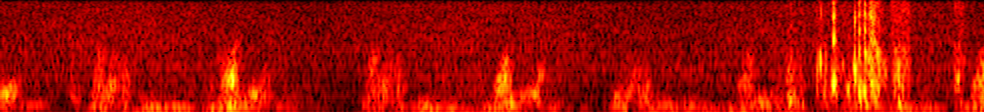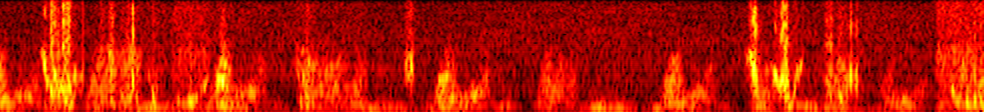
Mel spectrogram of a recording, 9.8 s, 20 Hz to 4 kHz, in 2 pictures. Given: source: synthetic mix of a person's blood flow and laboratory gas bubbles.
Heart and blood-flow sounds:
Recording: Doppler ultrasound of blood flow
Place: precordium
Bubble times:
3.92-4.04 s: bubbles
4.07-4.56 s: bubbles
4.77-4.83 s: bubbles
5.12-5.33 s: bubbles
5.38-5.75 s: bubbles
5.78-5.98 s: bubbles
6.39-6.76 s: bubbles
6.94-7.00 s: bubbles
8.64-8.94 s: bubbles
9.04-9.24 s: bubbles
9.60-9.85 s: bubbles
From the record:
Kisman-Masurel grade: 233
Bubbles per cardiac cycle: several, 3 to 8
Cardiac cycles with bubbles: 50 to 99%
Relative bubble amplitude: loud (0.450 to 0.775)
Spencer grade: 3 (all of the cardiac periods contain showers or single bubble signals, but not dominating or overriding the cardiac motion signals)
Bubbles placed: only in the low amplitude regions of the cardiac cycle

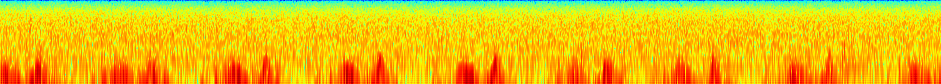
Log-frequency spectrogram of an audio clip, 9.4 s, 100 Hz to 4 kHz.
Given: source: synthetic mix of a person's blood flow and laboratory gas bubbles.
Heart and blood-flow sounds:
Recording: Doppler ultrasound of blood flow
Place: precordium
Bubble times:
5.78-5.87 s: bubbles
8.38-8.61 s: bubbles
From the record:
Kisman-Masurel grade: 122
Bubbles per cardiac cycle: 1 to 2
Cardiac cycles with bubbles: 10 to 50%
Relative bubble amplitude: moderate (0.250 to 0.450)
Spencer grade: 2 (many but less than half of the cardiac periods contain bubble signals, singularly or in groups)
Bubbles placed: only in the low amplitude regions of the cardiac cycle

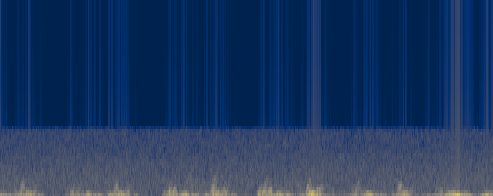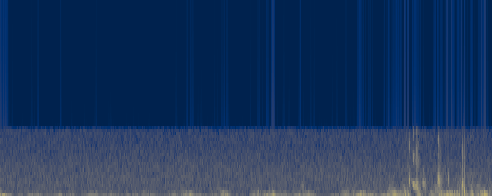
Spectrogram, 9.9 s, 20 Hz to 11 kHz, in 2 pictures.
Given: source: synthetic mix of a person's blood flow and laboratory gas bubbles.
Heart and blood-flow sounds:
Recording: Doppler ultrasound of blood flow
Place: precordium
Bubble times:
8.94-9.20 s: bubbles
9.28-9.69 s: bubbles
From the record:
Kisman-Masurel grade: 212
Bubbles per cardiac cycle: several, 3 to 8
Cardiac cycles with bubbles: 1 to 10%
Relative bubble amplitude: moderate (0.250 to 0.450)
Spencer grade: 1 (occasional bubble signal discernible with the cardiac motion signal, with majority of cardiac periods free of bubbles)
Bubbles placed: only in the low amplitude regions of the cardiac cycle

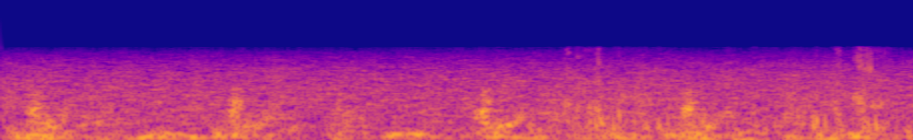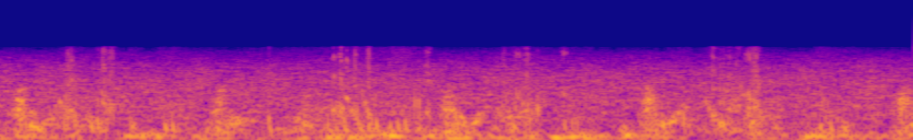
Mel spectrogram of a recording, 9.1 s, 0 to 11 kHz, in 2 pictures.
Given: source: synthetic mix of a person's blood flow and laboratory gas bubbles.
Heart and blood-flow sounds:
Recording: Doppler ultrasound of blood flow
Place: precordium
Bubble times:
0.00-0.02 s: bubbles
2.62-2.69 s: bubbles
2.80-3.38 s: bubbles
3.74-4.51 s: bubbles
4.83-5.17 s: bubbles
5.20-5.27 s: bubbles
5.33-5.53 s: bubbles
5.87-5.96 s: bubbles
6.00-6.74 s: bubbles
7.03-7.53 s: bubbles
7.89-8.02 s: bubbles
8.06-8.41 s: bubbles
8.62-8.87 s: bubbles
From the record:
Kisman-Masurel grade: 332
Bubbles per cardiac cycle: rolling drumbeat, 9 or more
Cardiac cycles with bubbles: 50 to 99%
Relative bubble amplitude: moderate (0.250 to 0.450)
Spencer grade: 3 (all of the cardiac periods contain showers or single bubble signals, but not dominating or overriding the cardiac motion signals)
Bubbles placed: only in the low amplitude regions of the cardiac cycle

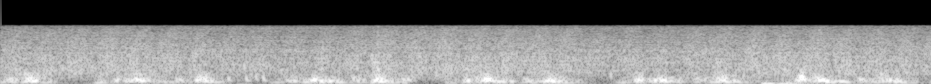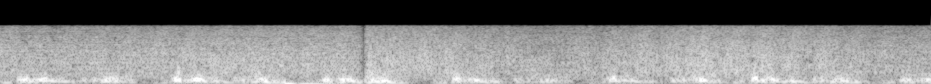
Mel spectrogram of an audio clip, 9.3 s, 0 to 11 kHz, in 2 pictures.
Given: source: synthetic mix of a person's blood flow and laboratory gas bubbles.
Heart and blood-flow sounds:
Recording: Doppler ultrasound of blood flow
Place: precordium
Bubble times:
1.11-1.53 s: bubbles
1.84-2.09 s: bubbles
3.01-3.09 s: bubbles
5.53-5.58 s: bubbles
From the record:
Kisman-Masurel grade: 121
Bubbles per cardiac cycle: 1 to 2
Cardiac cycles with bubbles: 10 to 50%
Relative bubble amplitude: barely perceptible (0.100 to 0.250)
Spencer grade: 2 (many but less than half of the cardiac periods contain bubble signals, singularly or in groups)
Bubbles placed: anywhere in the cardiac cycle

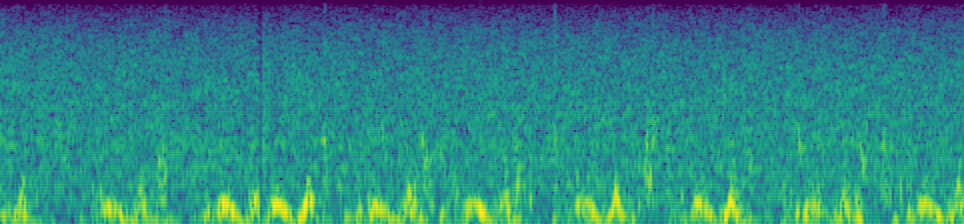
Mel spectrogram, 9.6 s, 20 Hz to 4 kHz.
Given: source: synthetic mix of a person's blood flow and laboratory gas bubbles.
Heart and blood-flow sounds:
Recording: Doppler ultrasound of blood flow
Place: precordium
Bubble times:
0.33-0.41 s: bubbles
0.46-0.62 s: bubbles
0.66-0.73 s: bubbles
0.94-1.24 s: bubbles
1.54-1.70 s: bubbles
2.46-2.60 s: bubbles
3.21-3.31 s: bubbles
3.39-3.43 s: bubbles
3.81-3.88 s: bubbles
4.10-4.58 s: bubbles
5.10-5.63 s: bubbles
5.72-5.92 s: bubbles
6.35-6.88 s: bubbles
7.44-7.55 s: bubbles
7.81-8.03 s: bubbles
8.16-8.25 s: bubbles
8.51-9.14 s: bubbles
From the record:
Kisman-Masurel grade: 242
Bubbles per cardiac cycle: several, 3 to 8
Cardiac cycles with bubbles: 100%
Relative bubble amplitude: moderate (0.250 to 0.450)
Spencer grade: 3 (all of the cardiac periods contain showers or single bubble signals, but not dominating or overriding the cardiac motion signals)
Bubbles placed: only in the low amplitude regions of the cardiac cycle

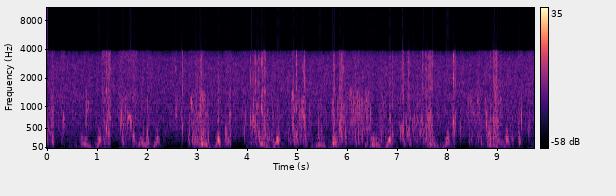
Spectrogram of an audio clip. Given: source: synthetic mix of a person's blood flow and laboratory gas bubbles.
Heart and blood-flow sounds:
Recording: Doppler ultrasound of blood flow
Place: precordium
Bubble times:
0.00-0.15 s: bubbles
0.26-0.35 s: bubbles
0.75-0.84 s: bubbles
1.08-1.28 s: bubbles
1.41-1.80 s: bubbles
1.84-2.07 s: bubbles
2.55-2.60 s: bubbles
2.65-2.73 s: bubbles
2.80-3.25 s: bubbles
3.52-3.69 s: bubbles
3.90-4.01 s: bubbles
4.04-4.56 s: bubbles
4.81-5.27 s: bubbles
5.40-5.54 s: bubbles
5.69-6.51 s: bubbles
6.62-6.79 s: bubbles
6.89-6.93 s: bubbles
7.02-7.73 s: bubbles
8.07-8.20 s: bubbles
8.24-8.28 s: bubbles
8.40-9.12 s: bubbles
9.25-9.33 s: bubbles
9.38-9.51 s: bubbles
9.60-9.76 s: bubbles
From the record:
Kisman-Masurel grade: 332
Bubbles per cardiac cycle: rolling drumbeat, 9 or more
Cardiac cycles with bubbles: 50 to 99%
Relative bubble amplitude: moderate (0.250 to 0.450)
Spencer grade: 3 (all of the cardiac periods contain showers or single bubble signals, but not dominating or overriding the cardiac motion signals)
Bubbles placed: only in the low amplitude regions of the cardiac cycle

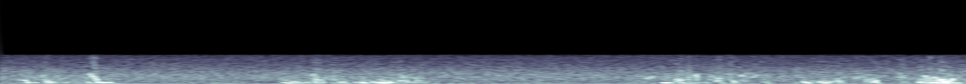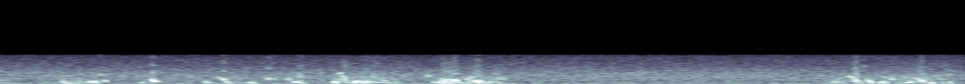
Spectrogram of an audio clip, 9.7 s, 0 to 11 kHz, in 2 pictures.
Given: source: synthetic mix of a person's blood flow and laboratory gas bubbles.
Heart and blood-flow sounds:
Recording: Doppler ultrasound of blood flow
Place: subclavian vein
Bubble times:
0.08-0.60 s: bubbles
1.38-2.15 s: bubbles
3.21-3.86 s: bubbles
3.99-4.44 s: bubbles
4.47-4.91 s: bubbles
5.10-5.46 s: bubbles
5.51-5.67 s: bubbles
5.83-6.38 s: bubbles
6.47-6.86 s: bubbles
6.95-7.38 s: bubbles
8.97-9.62 s: bubbles
From the record:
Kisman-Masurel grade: 332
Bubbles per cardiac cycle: rolling drumbeat, 9 or more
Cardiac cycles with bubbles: 50 to 99%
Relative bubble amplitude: moderate (0.250 to 0.450)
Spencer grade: 3 (all of the cardiac periods contain showers or single bubble signals, but not dominating or overriding the cardiac motion signals)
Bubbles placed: anywhere in the cardiac cycle

